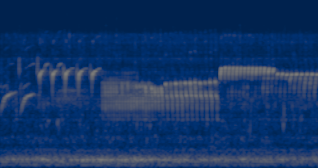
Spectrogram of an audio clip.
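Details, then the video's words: Original Spanish Timbrado canary from Spain, recorded as a master song for training: curled whistled notes lead into a dense metallic rattling trill stepping lower, then a high, even, rapid trill, over a faint hum. "Masteran Kenari Spanish Timbrado Ori Spanyol"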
